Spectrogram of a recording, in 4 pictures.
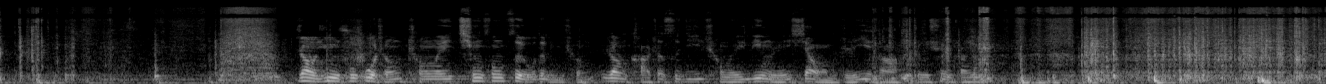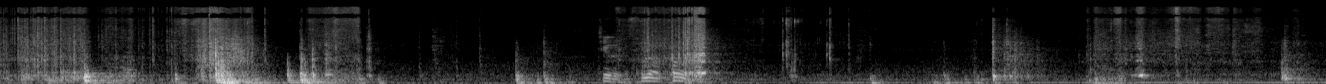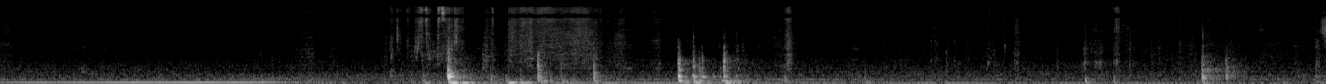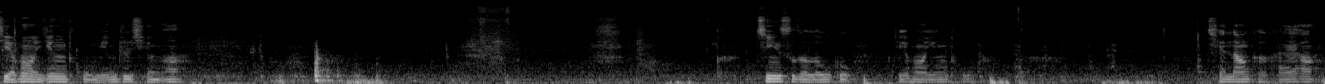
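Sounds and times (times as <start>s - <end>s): rubbing of foam packaging: 8.8s - 15.8s, 19.4s - 21.0s.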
